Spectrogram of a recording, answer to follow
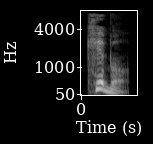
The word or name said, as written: kibble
